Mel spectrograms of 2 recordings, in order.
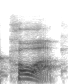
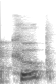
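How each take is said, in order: First: "co-op" as KOH-op; two-syllable pronunciation. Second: "coop" rhyming with "loop"; one-syllable pronunciation. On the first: Lecturer offering the other reading, two-syllable "co-op". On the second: Lecturer quizzing on heteronyms, one-syllable "coop". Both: Shown as a demonstration. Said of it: "can be pronounced in two different ways".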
